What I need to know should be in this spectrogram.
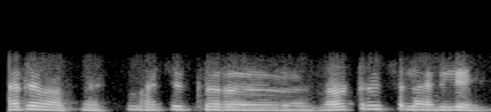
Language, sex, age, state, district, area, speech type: Marathi, female, 45-60, Maharashtra, Nashik, urban, conversation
